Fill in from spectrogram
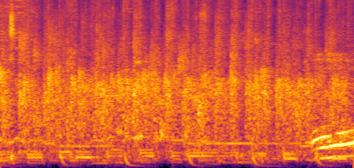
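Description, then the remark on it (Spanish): An audience applauds steadily for several seconds, a dense wash of clapping with some voices and whoops rising over it, swelling slightly louder toward the end. “Un aplauso para Tommy Glute, ya volvemos.”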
